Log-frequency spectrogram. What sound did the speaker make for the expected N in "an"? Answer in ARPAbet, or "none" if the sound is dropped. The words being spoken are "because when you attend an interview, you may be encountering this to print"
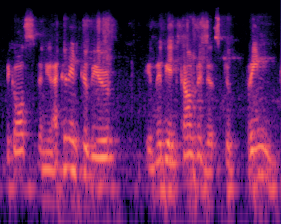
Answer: L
